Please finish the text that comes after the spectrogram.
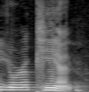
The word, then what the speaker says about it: European: Same with a European. We pronounce the E and it sounds like a Y.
